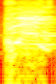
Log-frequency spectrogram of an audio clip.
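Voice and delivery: loud high "Bang!" sound effect; punch sound. Acted. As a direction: shout the punch noise. Punching the crate.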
